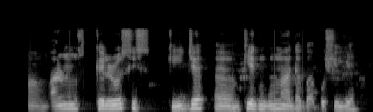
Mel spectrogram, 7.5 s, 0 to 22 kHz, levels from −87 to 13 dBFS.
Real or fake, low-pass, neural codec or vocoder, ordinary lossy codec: real; 7.2 kHz; none; none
